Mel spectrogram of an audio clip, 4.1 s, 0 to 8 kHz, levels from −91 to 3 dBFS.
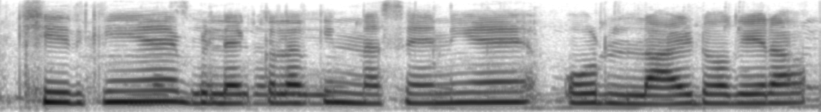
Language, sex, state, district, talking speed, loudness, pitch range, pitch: Hindi, female, Madhya Pradesh, Bhopal, 160 wpm, -15 LUFS, 245-270 Hz, 250 Hz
